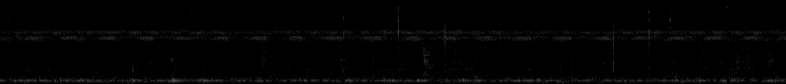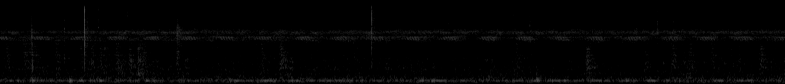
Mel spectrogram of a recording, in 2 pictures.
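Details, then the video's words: At midnight in September 2020, insects of the Japanese countryside at Yurihama, Tottori, keep up a constant high shimmering drone while burning wood in a stove ticks and pops irregularly throughout, over a faint low hum. "the voice of insects"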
